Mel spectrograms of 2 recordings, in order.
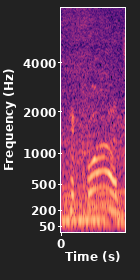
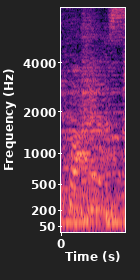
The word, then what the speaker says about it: Pequod's: How do you say the name of this restaurant? Pequod's. Pequod's. Yeah. Not Pequod's, Pequod's.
